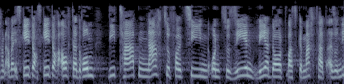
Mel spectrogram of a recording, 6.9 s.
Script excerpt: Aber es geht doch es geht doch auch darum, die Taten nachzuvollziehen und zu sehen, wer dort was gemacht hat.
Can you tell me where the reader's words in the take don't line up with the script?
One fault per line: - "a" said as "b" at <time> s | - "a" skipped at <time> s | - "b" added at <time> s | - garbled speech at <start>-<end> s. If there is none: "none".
none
